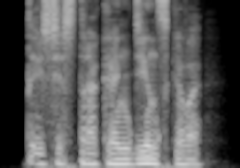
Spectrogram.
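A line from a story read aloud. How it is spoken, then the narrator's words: Breathless exhale. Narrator (Russian): выдохнула Шанти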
